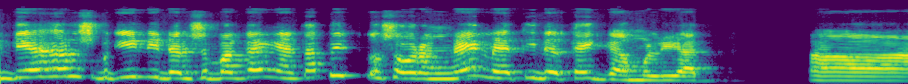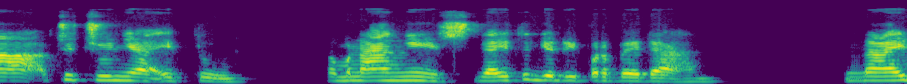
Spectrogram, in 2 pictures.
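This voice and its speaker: An older woman speaks at a middle pitch, offering earnest family advice in a teaching tone. She sprinkles her talk with small fillers. The recording has a dull, lo-fi sound. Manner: earnest, advising, with frequent "nah" and "eh" fillers.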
